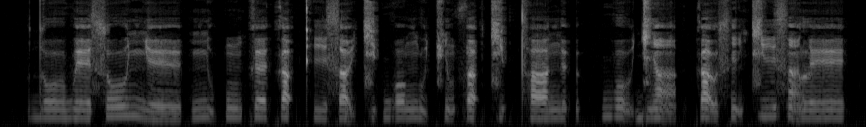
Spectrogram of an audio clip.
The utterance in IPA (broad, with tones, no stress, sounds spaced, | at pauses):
d o˨ ʊ̯ w e˨ sʰ o˦ ʊ̯ ɲ e˨ ɪ̯ | ɲ ṵ˦˨ p ũ˦ k ɛ˦ k ä˦ ʔ kʰ i˨ sʰ a̰˦˨ ɪ̯ t͡ɕ ɪ˦ ʔ w ɔ˦ ŋ ṵ˦˨ t͡ɕ ũ˦˨ θ ä˦ ʔ t͡ɕ ɪ˦ ʔ tʰ ä˦ ŋ ɪ˦ ʔ | w o̰˦˨ ʊ̯ d͡ʑ ã˦˨ | k a̰˦˨ ʊ̯ sʰ ĩ˦˨ t͡ɕ i˦ sʰ ã˦˨ l e˦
